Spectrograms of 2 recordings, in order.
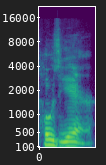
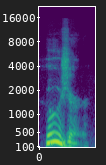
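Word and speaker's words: Hozier: you have the new I think it's pronounced Hosier. Hosier, yeah. Everybody kind of does it differently. And it was like, do you have the new Hosier? And they're like, oh, is that how you say it? Is that how you say it? And this guy next to me, he was like, oh, is that how you say it? And I said, unless you're from Indiana, then it's Hoosier, because like Indiana Hoosier.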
